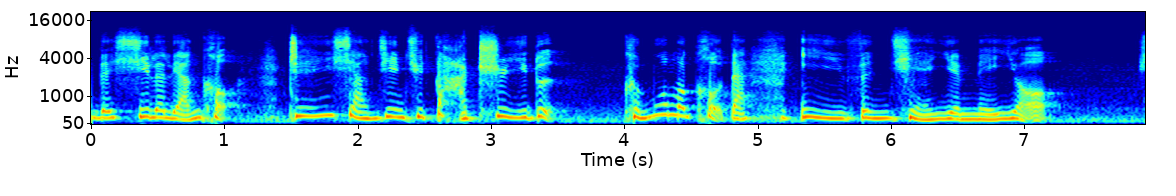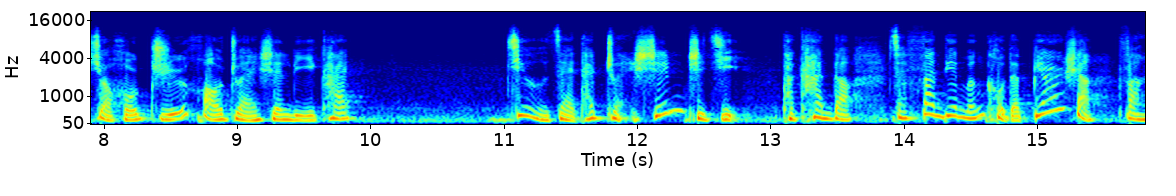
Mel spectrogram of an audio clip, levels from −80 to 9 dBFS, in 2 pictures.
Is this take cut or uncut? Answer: uncut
